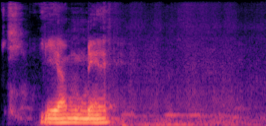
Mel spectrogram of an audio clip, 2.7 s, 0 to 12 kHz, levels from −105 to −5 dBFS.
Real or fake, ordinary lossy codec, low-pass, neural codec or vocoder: fake; none; none; codec, 24 kHz, 1.5 kbps, HILCodec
